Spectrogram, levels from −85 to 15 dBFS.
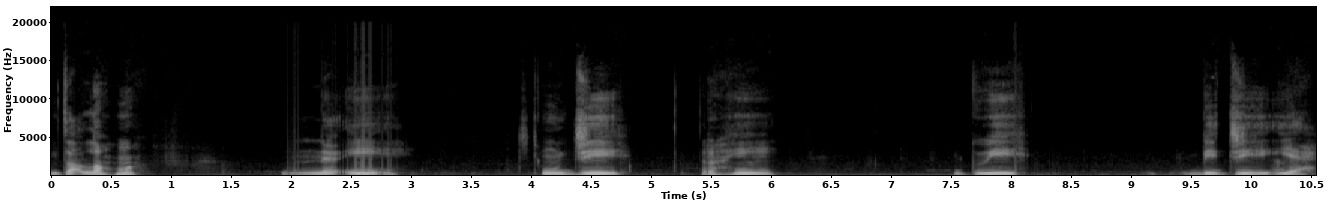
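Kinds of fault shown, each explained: Processor overload crackle: The processor could not finish each short audio buffer in time, so many were missed in a row. Each miss drops to silence with hard edges, which fits buffers of around 5 ms. Dozens of these gaps make gritty crackle from 1.97 to 2.98 s and from 8.03 to 8.74 s.
Corrupt frame decoded: Damaged bits in a compressed frame were decoded anyway. The decoder put energy at the wrong frequencies for about one frame. It is heard as a brief chirp or blip of noise at 9.68 s.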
